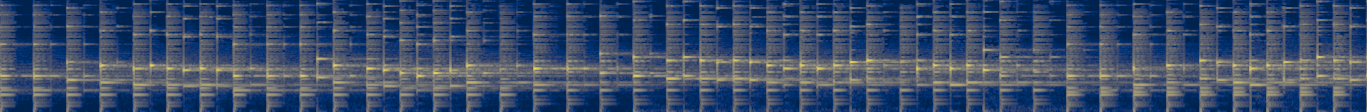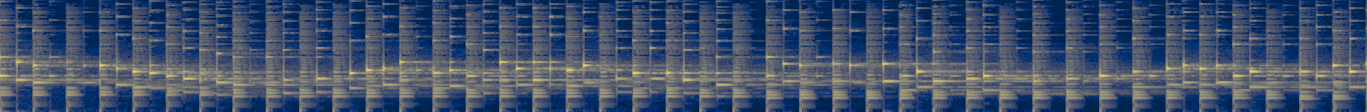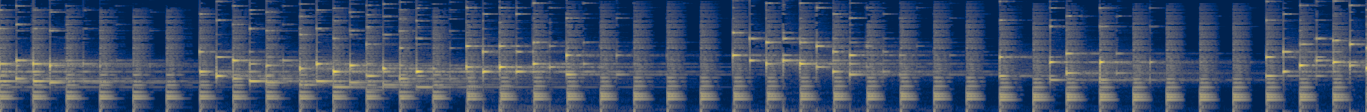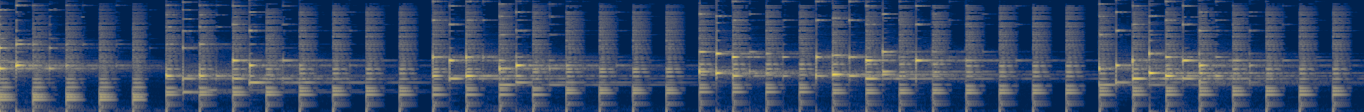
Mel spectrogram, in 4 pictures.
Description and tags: Modulating harmonic sequence with the Helm and Calf Organ synthesizers, sequenced using Ardour.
